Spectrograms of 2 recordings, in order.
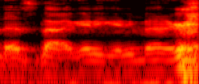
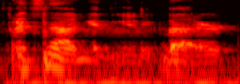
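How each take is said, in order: First: Said in the usual way. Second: Soft breathless whisper. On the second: Real, not acted. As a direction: whisper it through the pain. Whispers, then repeats it plainly.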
